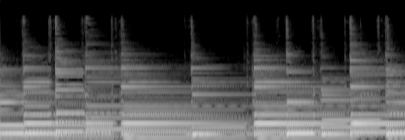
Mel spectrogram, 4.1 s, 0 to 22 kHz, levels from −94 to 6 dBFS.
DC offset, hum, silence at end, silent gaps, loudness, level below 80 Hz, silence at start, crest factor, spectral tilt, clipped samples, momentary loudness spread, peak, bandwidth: under 0.1%; none; 0 s; none; -21 LUFS; -58 dBFS; 0 s; 12 dB; -8.5 dB/octave; under 0.1%; 7 LU; -8 dBFS; 12 kHz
